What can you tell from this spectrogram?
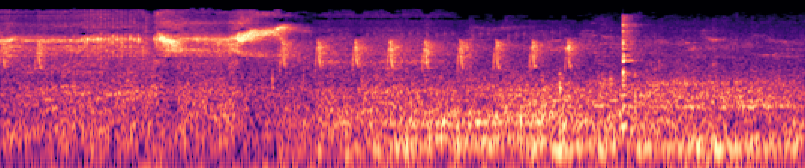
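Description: Eru being stirred in a pot over a wood fire: a low, steady sizzling and stirring noise with one sharp click about four seconds in. Birds call over it: a glide in the first couple of seconds, then a run of short, even high notes, about four a second.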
